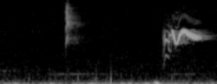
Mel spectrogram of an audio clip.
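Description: Bird calls from a bird sitting on its nest: a brief high chirp, then a longer, louder warbling call near the end, over a faint low rumble.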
